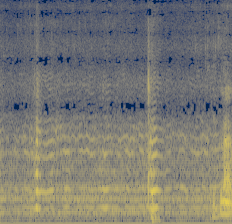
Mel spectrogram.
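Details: Inside a hive with a dark queen, honey bees give a continuous low buzzing drone, swelling briefly louder as individual bees pass close by.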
